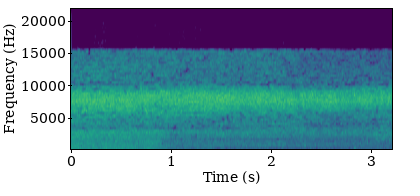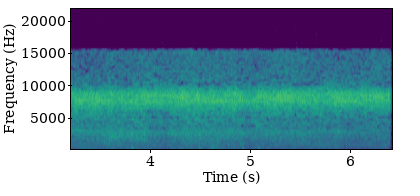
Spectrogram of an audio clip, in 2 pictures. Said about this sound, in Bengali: দিয়ে এটাকে ধিমি আঁচে ঢাকা দিয়ে ভেজে নেবো।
